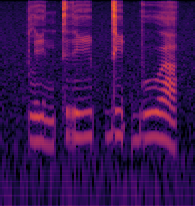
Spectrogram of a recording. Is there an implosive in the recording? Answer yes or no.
no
